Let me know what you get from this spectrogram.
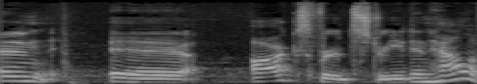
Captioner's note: speaking French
